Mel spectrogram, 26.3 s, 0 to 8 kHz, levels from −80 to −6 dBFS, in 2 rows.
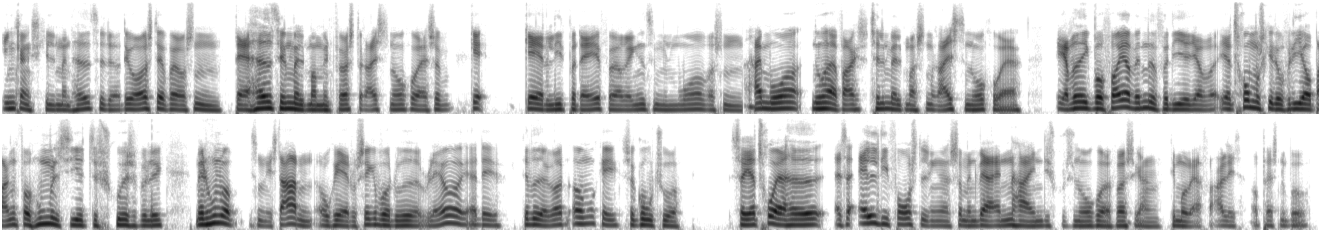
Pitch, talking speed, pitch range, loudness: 135 Hz, 310 wpm, 125-155 Hz, -23 LUFS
